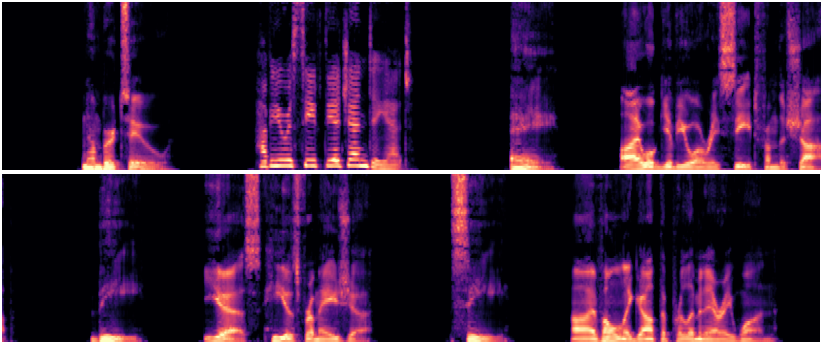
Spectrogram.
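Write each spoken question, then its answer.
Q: Have you received the agenda yet?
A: C: I've only got the preliminary one.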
